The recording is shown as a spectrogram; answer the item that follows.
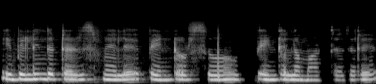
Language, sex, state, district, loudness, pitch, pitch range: Kannada, female, Karnataka, Dharwad, -18 LUFS, 220 Hz, 215-235 Hz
